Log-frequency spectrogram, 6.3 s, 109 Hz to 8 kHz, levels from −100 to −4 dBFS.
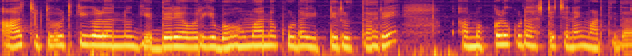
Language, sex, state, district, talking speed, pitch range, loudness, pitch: Kannada, female, Karnataka, Belgaum, 115 wpm, 230-255 Hz, -16 LUFS, 240 Hz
